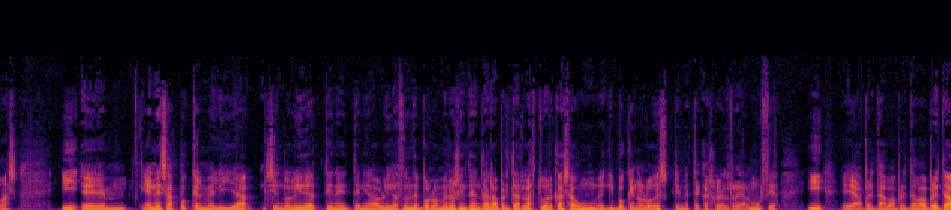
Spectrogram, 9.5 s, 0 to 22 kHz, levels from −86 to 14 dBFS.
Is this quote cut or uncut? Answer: uncut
